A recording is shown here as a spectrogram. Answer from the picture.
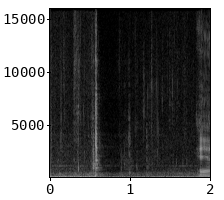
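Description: A sharp click about half a second in, with a few lighter ticks, as the rear liftgate handle of a Jeep Grand Cherokee is worked to release the latch. A steady low rumble runs underneath.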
